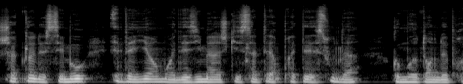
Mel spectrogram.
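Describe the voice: A passage in plain reading aloud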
